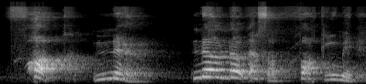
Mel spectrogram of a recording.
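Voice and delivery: loud, high-pitched refusal; high, scandalized disbelief; appalled denial. Retold or imitated. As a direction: cry out in hammed-up horror. Re-enacts the man's appalled denial.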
